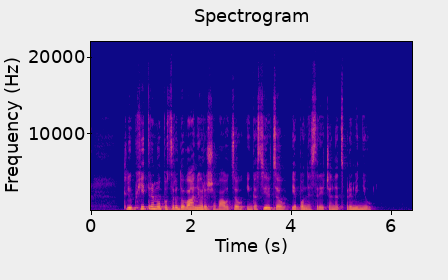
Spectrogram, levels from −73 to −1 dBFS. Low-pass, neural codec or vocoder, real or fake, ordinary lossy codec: none; none; real; none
